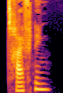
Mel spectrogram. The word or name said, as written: træfning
